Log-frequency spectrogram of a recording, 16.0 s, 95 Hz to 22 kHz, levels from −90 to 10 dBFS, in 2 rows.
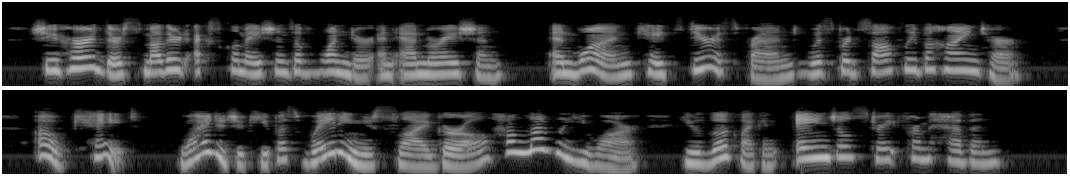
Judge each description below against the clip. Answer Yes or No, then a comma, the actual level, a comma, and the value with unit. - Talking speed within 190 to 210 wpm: No, average, 155 wpm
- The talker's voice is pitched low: No, high, 225 Hz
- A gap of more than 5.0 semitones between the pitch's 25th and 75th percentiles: Yes, wide, 5.4 semitones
